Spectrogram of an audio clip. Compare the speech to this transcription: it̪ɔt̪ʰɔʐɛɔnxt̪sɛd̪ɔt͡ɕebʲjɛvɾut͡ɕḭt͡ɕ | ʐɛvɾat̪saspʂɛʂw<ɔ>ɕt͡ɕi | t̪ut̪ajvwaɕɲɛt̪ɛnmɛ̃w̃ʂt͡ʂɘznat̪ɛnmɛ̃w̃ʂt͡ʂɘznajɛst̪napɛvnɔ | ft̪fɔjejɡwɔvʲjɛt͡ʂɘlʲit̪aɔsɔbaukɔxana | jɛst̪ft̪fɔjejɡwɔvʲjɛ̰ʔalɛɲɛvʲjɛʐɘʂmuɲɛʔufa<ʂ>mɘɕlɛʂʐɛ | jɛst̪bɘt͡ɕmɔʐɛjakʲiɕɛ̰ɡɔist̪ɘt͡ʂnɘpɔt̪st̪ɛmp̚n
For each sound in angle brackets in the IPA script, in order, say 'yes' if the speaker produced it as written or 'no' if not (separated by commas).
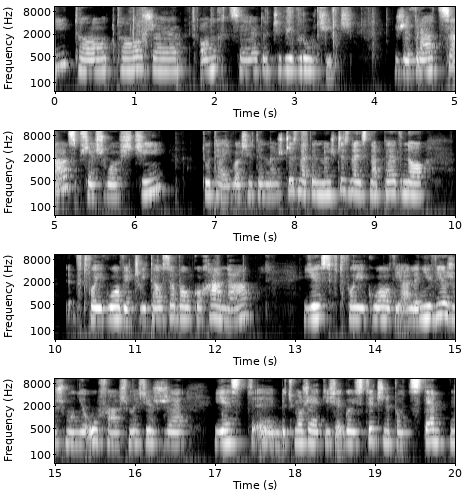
yes, yes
